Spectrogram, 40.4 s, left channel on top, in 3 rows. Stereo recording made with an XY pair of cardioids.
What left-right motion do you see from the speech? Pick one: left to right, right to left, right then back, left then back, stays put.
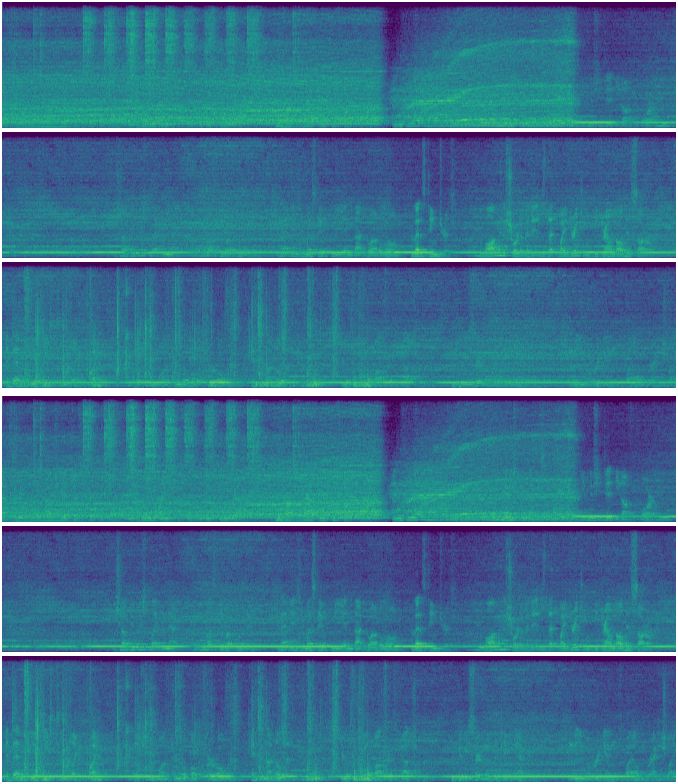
left then back.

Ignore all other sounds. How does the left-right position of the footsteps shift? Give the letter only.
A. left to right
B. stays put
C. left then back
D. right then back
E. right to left
C.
